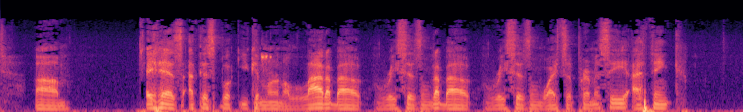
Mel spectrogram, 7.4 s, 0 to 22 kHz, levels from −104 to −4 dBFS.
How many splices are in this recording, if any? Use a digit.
3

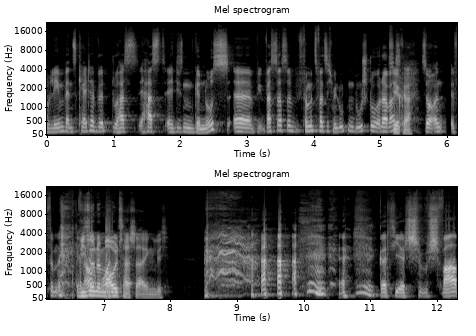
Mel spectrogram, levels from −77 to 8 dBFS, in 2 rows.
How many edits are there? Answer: 1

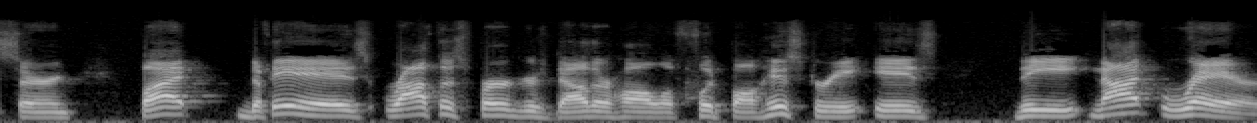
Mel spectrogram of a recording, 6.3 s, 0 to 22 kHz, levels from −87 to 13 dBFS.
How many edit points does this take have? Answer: 3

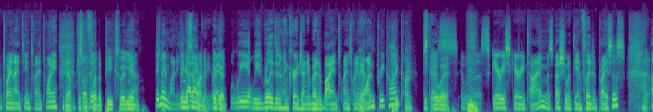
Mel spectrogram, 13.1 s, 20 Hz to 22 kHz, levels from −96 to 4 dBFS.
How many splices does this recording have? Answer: 1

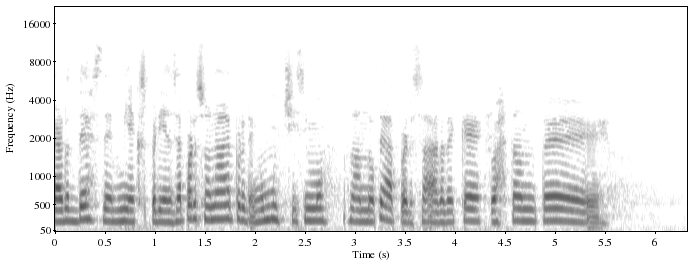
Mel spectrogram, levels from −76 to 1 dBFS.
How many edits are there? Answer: 4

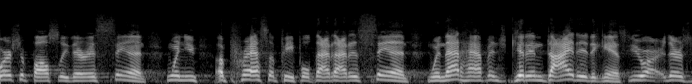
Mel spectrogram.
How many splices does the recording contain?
2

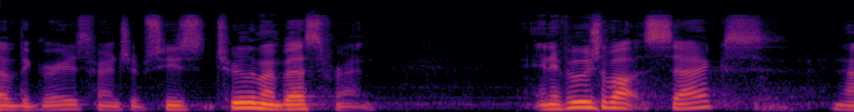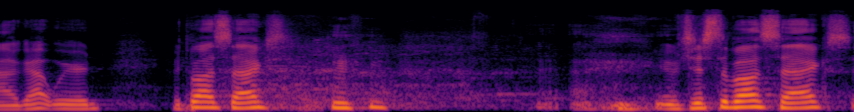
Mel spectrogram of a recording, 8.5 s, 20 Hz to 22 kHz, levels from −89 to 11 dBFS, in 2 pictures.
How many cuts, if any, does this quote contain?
3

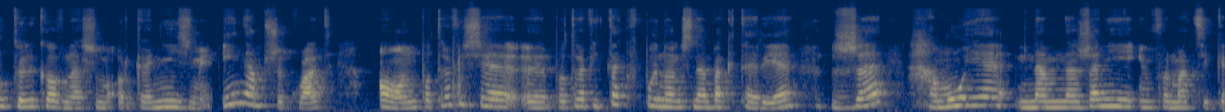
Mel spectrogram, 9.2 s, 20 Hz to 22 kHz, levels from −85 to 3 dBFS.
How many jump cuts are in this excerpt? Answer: 0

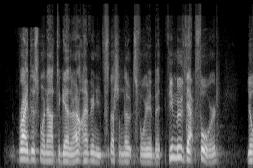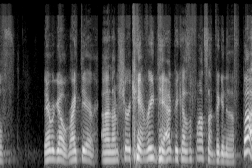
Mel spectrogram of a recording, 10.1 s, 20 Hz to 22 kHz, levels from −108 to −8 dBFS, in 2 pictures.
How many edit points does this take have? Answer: 3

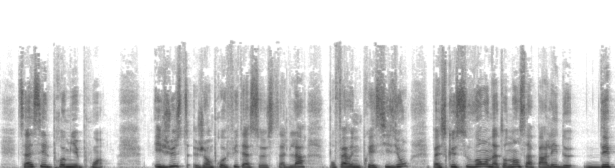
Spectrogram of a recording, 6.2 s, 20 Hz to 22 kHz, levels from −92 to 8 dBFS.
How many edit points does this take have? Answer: 0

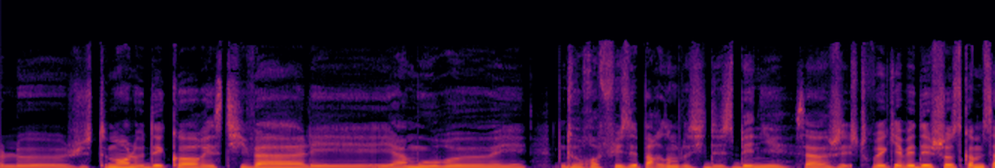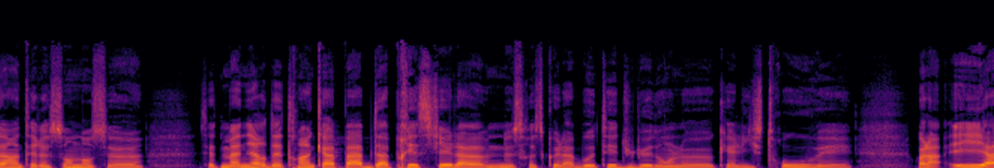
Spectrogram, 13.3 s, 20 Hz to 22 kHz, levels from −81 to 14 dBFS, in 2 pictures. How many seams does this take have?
2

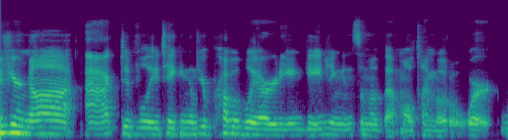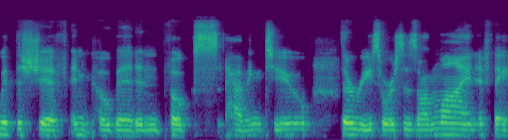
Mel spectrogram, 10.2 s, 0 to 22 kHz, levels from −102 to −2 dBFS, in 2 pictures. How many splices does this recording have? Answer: 4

